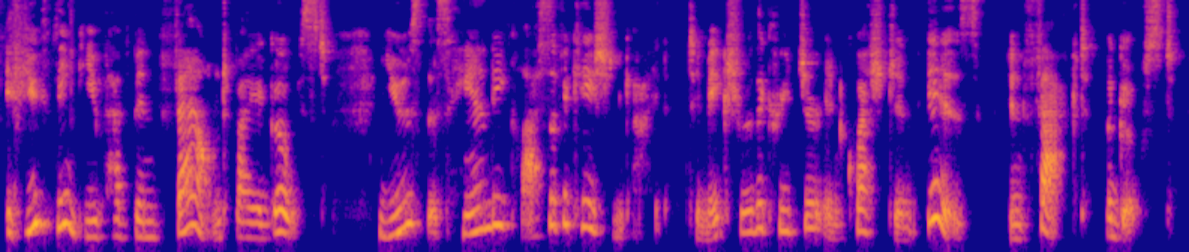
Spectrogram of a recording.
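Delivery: ordinary delivery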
